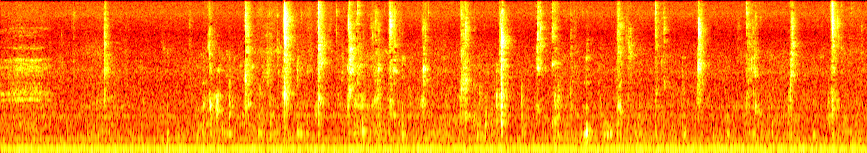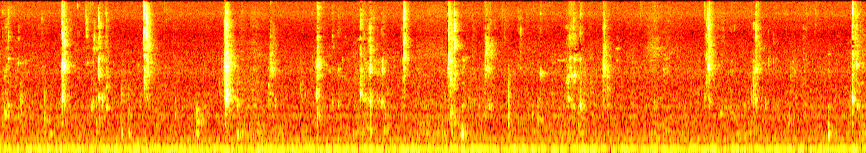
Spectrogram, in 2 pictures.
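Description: Faint close-up chewing: soft wet mouth clicks and smacks at irregular intervals over a low steady hum.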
